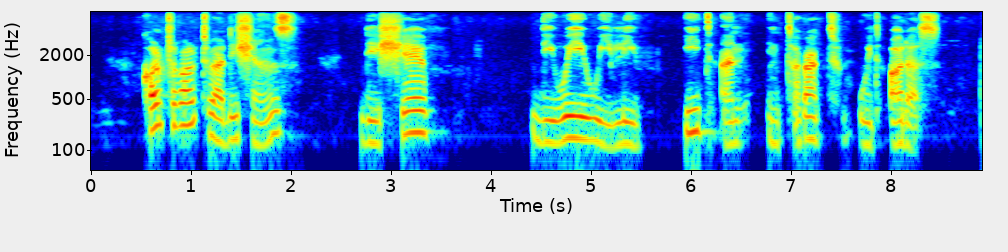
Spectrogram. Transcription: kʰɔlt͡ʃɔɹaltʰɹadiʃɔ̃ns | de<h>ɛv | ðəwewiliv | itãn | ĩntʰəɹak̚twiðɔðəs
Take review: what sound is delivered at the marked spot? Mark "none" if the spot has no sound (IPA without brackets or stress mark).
ʃ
